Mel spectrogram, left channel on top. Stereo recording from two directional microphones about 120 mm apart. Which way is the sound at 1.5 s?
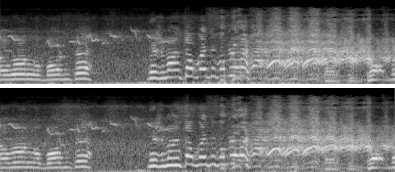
40° left (ahead or behind).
